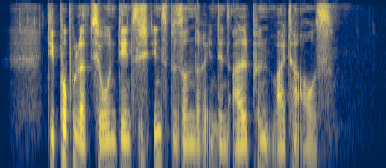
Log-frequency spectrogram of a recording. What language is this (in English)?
German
